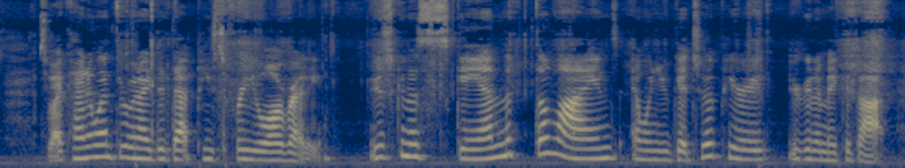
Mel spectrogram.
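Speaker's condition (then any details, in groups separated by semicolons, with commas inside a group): No condition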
